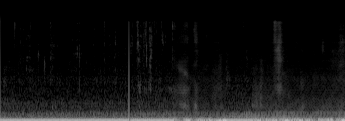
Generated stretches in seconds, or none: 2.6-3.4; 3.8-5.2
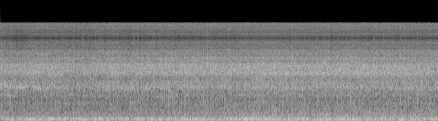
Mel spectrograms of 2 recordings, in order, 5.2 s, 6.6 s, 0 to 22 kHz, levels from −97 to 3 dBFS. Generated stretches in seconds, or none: none

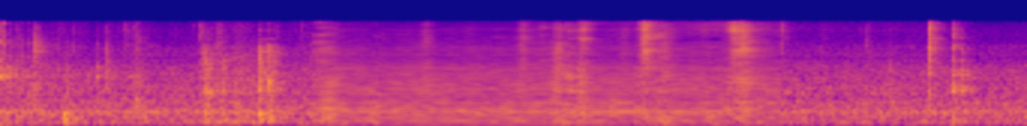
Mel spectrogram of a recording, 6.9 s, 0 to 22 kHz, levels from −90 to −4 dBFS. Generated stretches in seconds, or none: 2.1-5.2

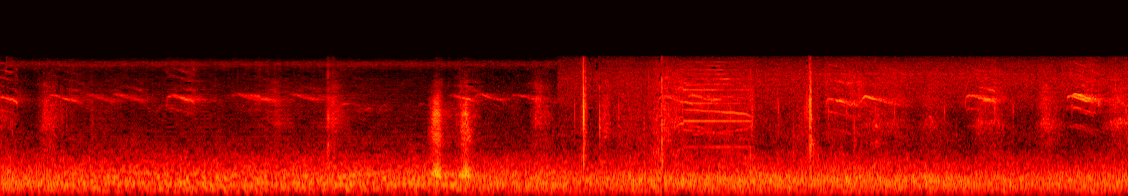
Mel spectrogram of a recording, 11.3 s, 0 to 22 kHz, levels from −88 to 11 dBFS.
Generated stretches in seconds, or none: 0.7-4.6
